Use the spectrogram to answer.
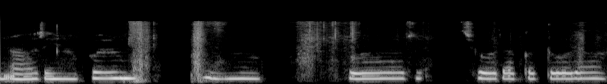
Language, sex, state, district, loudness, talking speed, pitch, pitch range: Hindi, female, Bihar, Lakhisarai, -19 LUFS, 70 wpm, 265 Hz, 260-275 Hz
